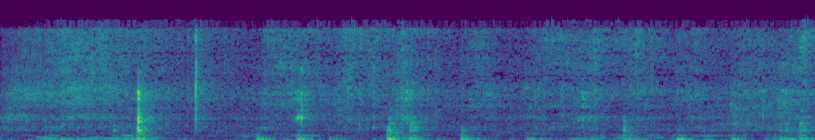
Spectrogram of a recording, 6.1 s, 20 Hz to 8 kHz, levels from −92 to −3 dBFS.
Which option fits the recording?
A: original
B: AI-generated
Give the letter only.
A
